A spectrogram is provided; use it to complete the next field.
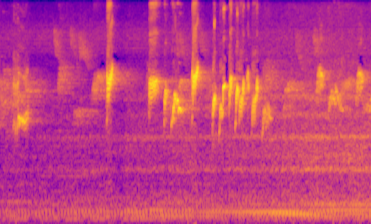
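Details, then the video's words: Red-whiskered bulbul of the Sông Kon type singing as a training voice: soft notes at first, then a rapid stuttering series of bright chirps, about one and a half per second, fading into quieter warbles. "Chào mào luyện giọng cực hay"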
